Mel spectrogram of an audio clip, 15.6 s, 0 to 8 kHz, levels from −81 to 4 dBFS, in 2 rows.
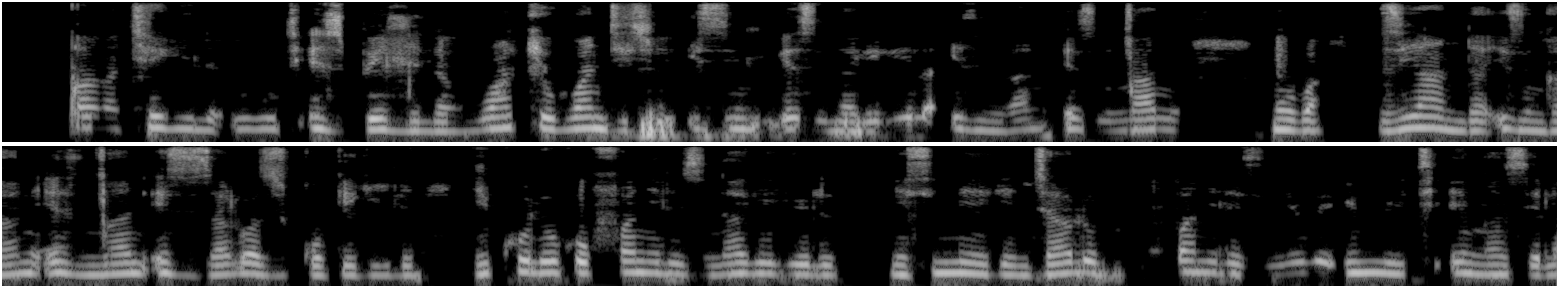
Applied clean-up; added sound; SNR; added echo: none; none; none; none.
